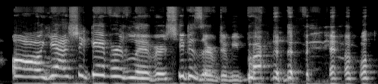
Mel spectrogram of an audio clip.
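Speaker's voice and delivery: high, loud and delighted, breaking into laughter; gleeful triumph. Retold or imitated. Actress reacting to being welcomed into the family, gleeful triumph. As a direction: crow it proudly, laugh bubbling up.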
